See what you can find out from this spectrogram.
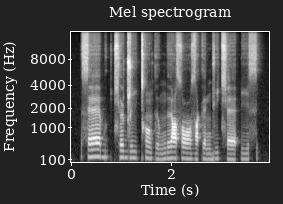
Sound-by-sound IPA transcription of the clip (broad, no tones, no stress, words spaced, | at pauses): sɛː bʉkt͡ɕʰɘɖ͡ʐiː ǀʰõkɘu̯ ŋɘːsˤuː zˤɘkɛŋɡit͡ɕʰɛː ʔis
